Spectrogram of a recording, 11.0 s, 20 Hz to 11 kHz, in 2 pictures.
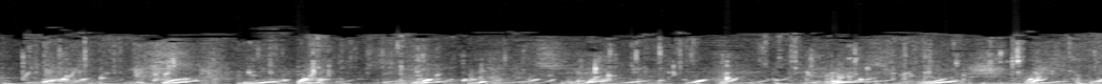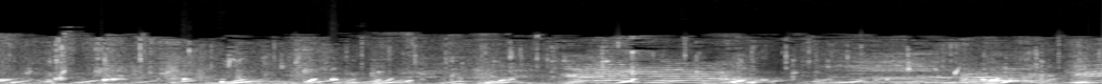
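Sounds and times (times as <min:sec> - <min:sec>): watery bloops and gurgles: 0:00.0 - 0:11.0.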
